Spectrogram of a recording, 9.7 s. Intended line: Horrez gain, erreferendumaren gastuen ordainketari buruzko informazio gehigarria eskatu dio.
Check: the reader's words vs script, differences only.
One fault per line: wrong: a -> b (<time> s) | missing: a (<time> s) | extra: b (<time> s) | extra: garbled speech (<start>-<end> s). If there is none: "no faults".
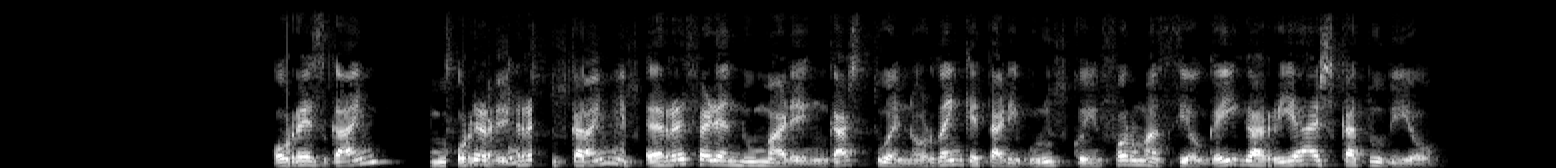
extra: garbled speech (2.7-4.0 s)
